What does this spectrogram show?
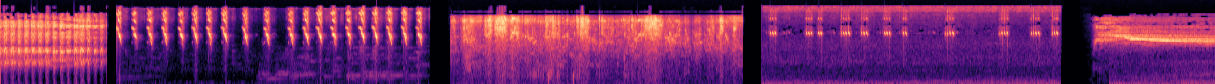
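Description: A string of short animal-call clips, one after another: a dense burst, a few seconds of rapid chirps at about six a second, a hissing screech, more sharp chirps, and near the end a long falling cry.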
